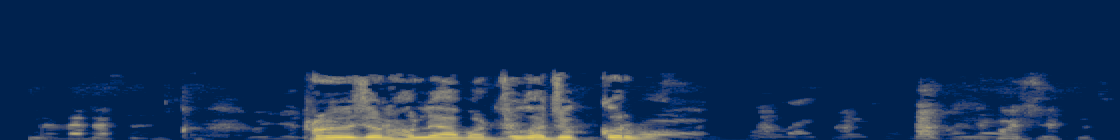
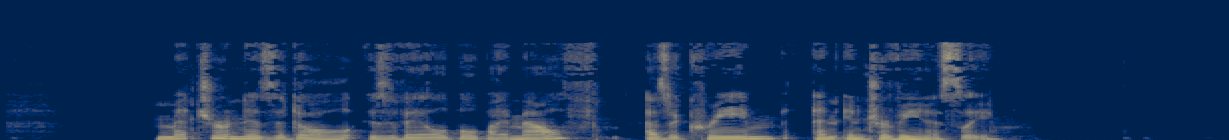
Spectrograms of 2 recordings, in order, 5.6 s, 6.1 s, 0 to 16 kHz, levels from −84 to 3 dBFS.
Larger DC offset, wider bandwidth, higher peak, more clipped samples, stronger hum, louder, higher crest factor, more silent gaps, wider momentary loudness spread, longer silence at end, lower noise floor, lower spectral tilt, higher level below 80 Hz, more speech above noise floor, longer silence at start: neither; second, 7.8 kHz vs 11.5 kHz; first, 0 dBFS vs -12 dBFS; neither; neither; first, -14 LUFS vs -28 LUFS; about the same, 18 dB vs 16 dB; neither; first, 24 LU vs 6 LU; second, 0.5 s vs 1.15 s; second, -54 dBFS vs -83 dBFS; about the same, -6 dB/octave vs -5 dB/octave; first, -56 dBFS vs -66 dBFS; second, 39 dB vs 55 dB; second, 0.35 s vs 0.8 s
